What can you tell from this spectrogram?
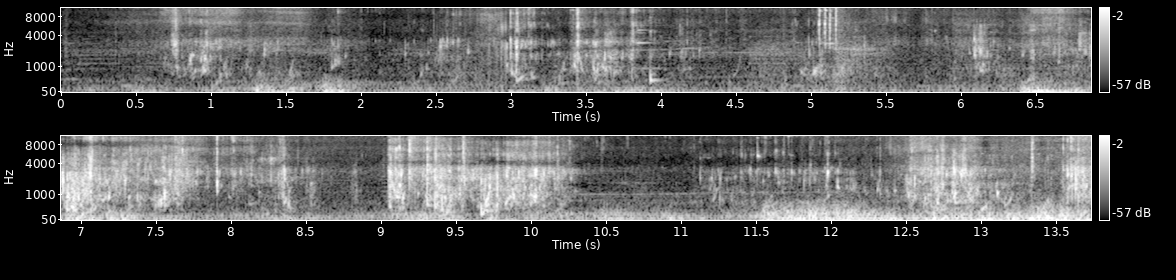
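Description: A hooked wild brook trout splashing at the surface as it is reeled in to the bank, in several bursts from about halfway through, with small clicks before and a low rumble under the last splashes.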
